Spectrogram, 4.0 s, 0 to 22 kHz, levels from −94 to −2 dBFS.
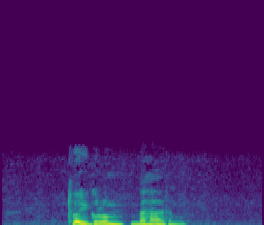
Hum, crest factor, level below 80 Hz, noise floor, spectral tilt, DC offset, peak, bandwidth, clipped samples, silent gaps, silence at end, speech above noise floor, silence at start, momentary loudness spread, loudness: none; 16 dB; -52 dBFS; -67 dBFS; -11 dB/octave; under 0.1%; -4 dBFS; 3.7 kHz; under 0.1%; none; 1.15 s; 51 dB; 1.05 s; 12 LU; -17 LUFS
